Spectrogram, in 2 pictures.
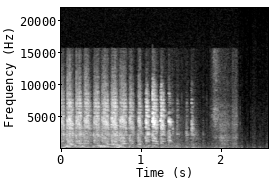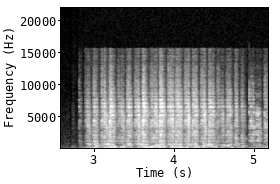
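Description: A felt-tip marker quickly fills in a mandala on a thin, flat paper coloring sheet with dense rubbing strokes. Rapid, bright, scratchy strokes repeat in a steady back-and-forth rhythm, fade to near silence for about a second, then resume just as busily.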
